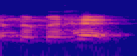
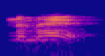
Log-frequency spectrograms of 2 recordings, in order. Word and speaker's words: नमः: जैसे हम बात करें दोस्तों, मैं आपके सामने एक शब्द लिख रहा हूं, आप इसका उच्चारण क्या करेंगे, आप इस शब्द को क्या पढ़ेंगे, आपके दिमाग में बिल्कुल आंसर आ रहा है, ये बोला जाएगा नमः।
